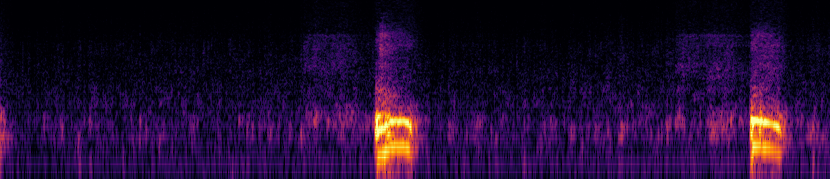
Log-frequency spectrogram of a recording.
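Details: Komachi, a female Labrador Retriever puppy, snoring while asleep: two loud, tonal snores about four seconds apart, each a short droning, whistly grunt with a wavering pitch, and near-silent breathing between them.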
